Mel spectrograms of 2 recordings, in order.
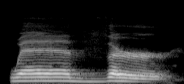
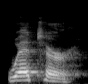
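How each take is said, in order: First: The middle consonant is a TH sound. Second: The middle consonant is a T sound. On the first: The speaker calls it right. "T H, two sounds together" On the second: The speaker calls it wrong. "Is that right? No"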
